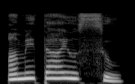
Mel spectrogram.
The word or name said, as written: ಅಮಿತಾಯುಸ್ಸು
